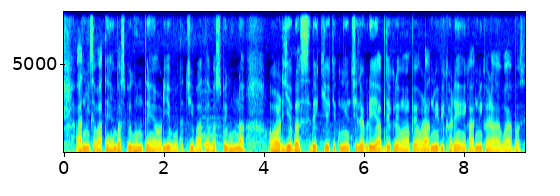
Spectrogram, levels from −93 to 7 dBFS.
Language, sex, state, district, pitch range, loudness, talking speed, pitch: Hindi, male, Bihar, Saharsa, 125-130 Hz, -23 LUFS, 290 wpm, 125 Hz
